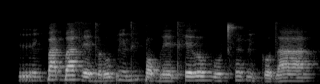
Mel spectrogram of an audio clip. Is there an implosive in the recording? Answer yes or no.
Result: yes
